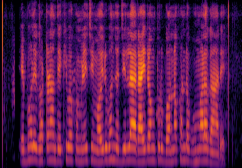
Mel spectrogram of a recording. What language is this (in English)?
Odia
